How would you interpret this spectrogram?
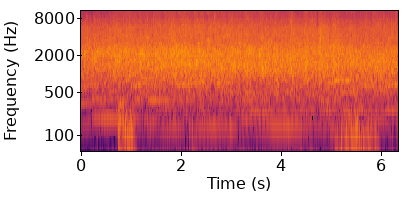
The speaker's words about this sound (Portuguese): Você pode louvar a Deus por isso, irmãos? Todo mundo, isso, aplauda o Senhor mesmo.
